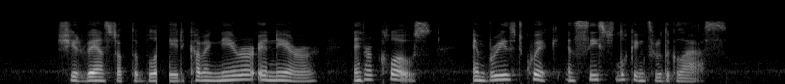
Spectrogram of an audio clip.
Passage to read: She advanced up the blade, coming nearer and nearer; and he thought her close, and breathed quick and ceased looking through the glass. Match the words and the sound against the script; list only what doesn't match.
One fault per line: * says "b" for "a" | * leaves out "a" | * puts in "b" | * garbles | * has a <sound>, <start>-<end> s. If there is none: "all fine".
* has a dropout, 1.6-1.7 s
* leaves out "he thought"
